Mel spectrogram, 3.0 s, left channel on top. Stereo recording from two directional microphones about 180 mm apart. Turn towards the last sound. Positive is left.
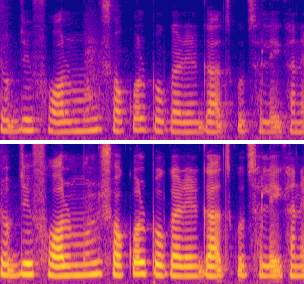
turn(degrees=-40)  # may be behind; listen again after turning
